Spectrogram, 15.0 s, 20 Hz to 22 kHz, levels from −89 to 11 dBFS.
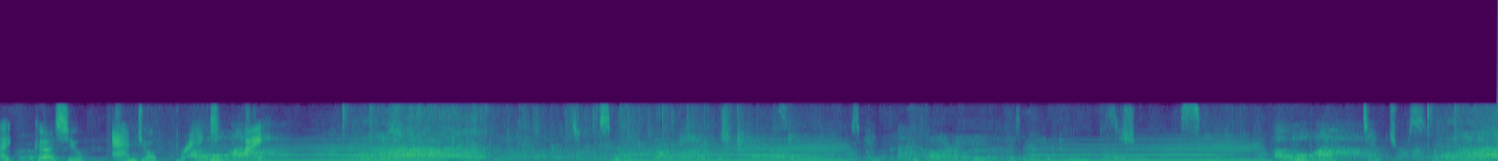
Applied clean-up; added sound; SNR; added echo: none; Applause / Crowd + Wind instrument, woodwind instrument; -4 dB; none.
